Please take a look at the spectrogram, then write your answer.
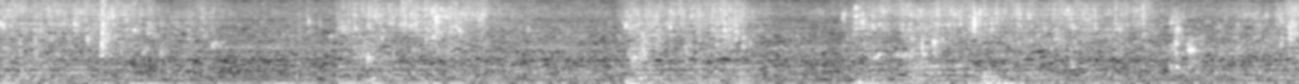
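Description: Tap water running steadily into a sink during face washing, close and fairly loud, with splashes and hand movements breaking through the flow every second or so.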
